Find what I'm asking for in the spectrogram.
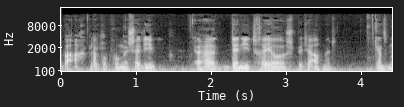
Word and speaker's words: Trejo: Trexo ausgesprochen? – Trejo. Nee, Trejo. Im Übrigen Trejo.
